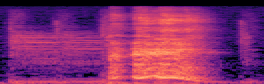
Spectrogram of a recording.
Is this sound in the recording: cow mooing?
no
